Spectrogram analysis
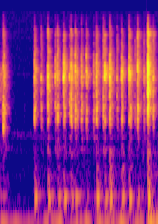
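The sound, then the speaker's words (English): Rapid typing on a computer keyboard while an email address is entered into a form: after a brief quiet start, many quick, crisp key clicks in an uneven, steady rhythm, with no talk. “I will now type my Mushroom FM email address and press tab. Confirm email edit. And type it in again.”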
